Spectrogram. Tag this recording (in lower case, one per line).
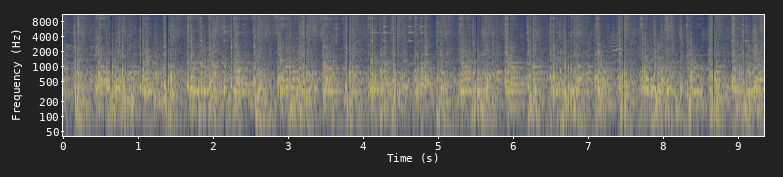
musical instrument
bass drum
music
drum
speech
